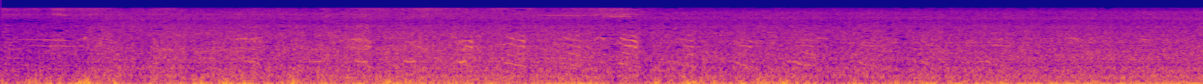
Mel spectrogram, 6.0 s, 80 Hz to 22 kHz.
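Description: Low rumble of an ER2M electric multiple unit pulling away, with small birds chirping in short repeated notes over it.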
